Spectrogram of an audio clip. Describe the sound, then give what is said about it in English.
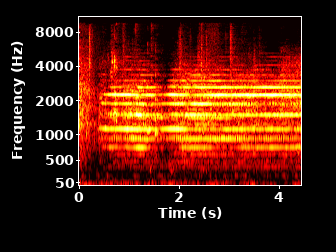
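A train passes outside, heard as a steady, high tonal whine layered over a wash of rushing noise that holds for several seconds, with no one talking. “I think there's a train outside.”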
